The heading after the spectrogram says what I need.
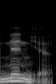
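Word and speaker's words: Nänie: spelled N-A with an umlaut, N-I-E, and it's pronounced Nynya, as you tell me, mm-hmm.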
